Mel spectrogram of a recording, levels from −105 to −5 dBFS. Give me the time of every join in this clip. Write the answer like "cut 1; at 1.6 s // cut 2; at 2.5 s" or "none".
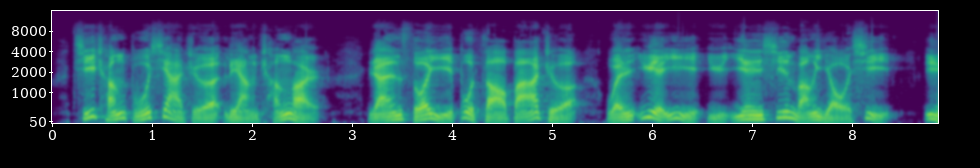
none

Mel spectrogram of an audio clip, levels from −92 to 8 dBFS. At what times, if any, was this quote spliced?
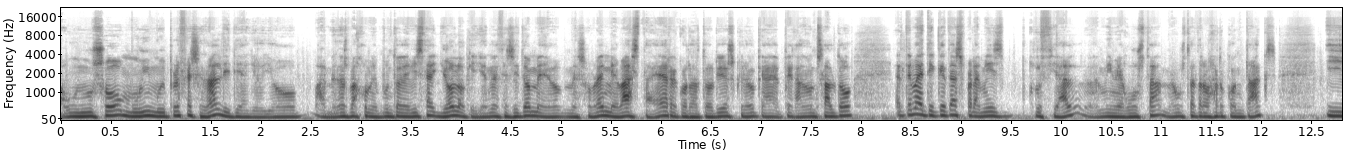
none

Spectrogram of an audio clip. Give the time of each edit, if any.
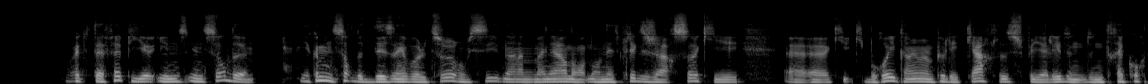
cut 1; at 5.8 s

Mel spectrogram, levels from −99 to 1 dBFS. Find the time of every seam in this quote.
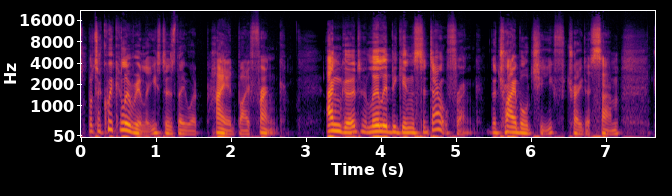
none

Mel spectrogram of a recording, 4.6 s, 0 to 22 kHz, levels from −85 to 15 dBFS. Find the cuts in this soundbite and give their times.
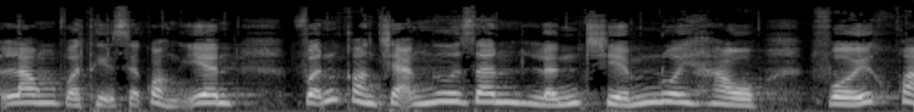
cut 1; at 1.9 s

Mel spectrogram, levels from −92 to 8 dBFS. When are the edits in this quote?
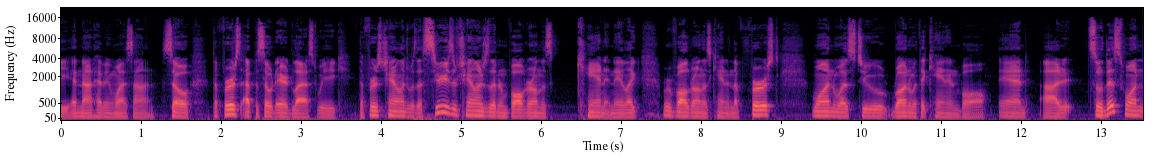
none

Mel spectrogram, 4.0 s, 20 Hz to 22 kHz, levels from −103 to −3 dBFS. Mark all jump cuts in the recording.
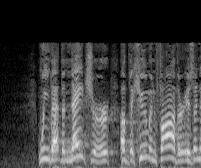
cut 1; at 1.0 s

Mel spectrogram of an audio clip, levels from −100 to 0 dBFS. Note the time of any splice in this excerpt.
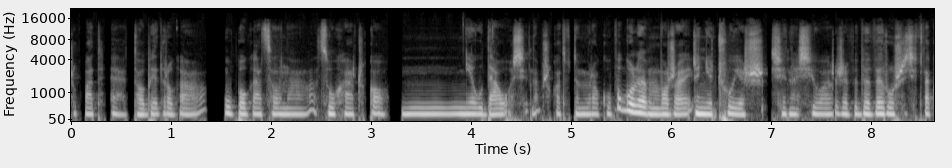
cut 1; at 5.4 s // cut 2; at 6.2 s // cut 3; at 7.6 s

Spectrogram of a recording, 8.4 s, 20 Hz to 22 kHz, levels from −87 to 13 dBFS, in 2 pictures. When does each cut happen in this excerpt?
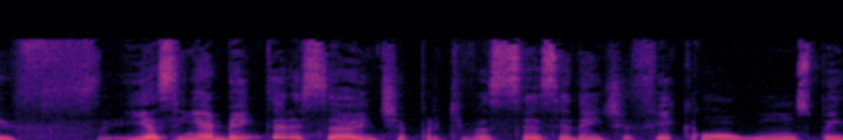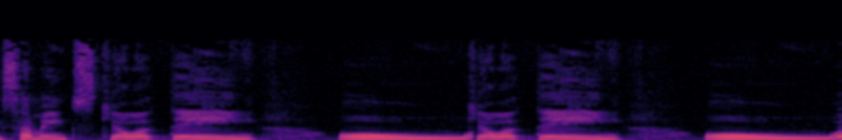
cut 1; at 3.5 s // cut 2; at 6.6 s

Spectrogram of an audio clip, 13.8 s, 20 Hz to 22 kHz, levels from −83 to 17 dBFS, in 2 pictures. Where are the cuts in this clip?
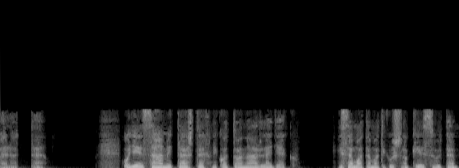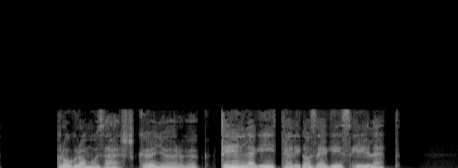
cut 1; at 1.8 s // cut 2; at 5.0 s // cut 3; at 10.1 s // cut 4; at 11.4 s

